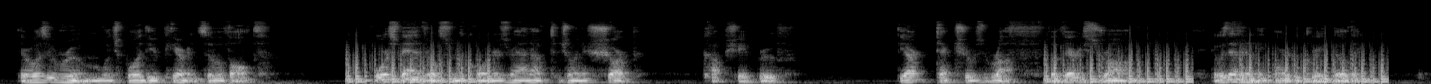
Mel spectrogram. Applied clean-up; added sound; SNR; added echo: none; Strum; 1 dB; reverberation time 0.3 s.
